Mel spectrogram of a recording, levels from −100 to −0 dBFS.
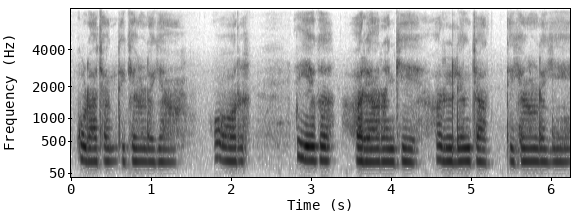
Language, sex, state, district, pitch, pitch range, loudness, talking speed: Garhwali, male, Uttarakhand, Uttarkashi, 195 Hz, 185-200 Hz, -19 LUFS, 135 wpm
